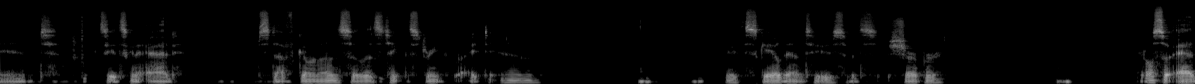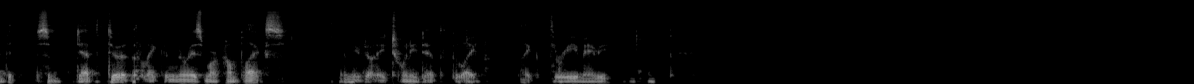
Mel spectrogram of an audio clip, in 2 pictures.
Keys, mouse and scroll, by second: 0.5 space, 3.5 click, 6.7 click, 11.6 click, 14.9 click, 16.5 KP_3, 17.2 click.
